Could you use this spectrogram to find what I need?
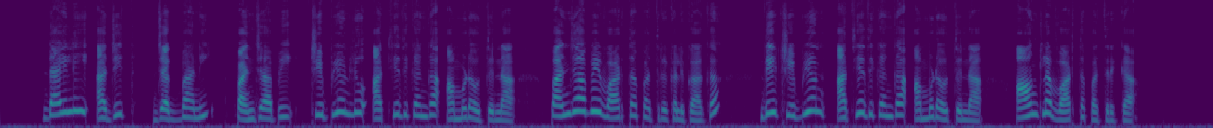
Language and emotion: Telugu, neutral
